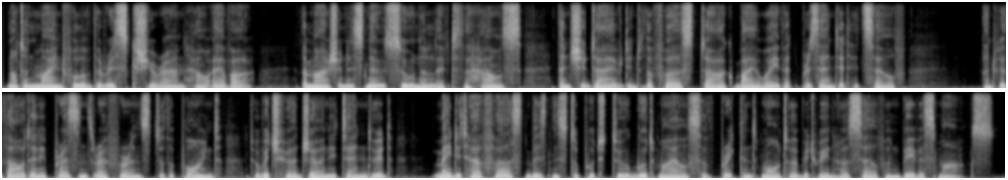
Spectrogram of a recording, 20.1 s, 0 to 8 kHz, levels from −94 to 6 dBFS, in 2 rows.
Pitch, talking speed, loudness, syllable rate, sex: 145 Hz, 175 wpm, -19 LUFS, 4.9 syllables/s, male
